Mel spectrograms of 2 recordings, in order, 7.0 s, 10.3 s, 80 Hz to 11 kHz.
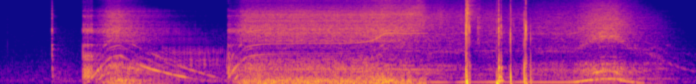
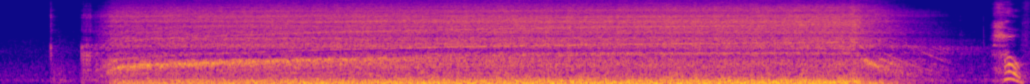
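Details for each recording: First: Atlas 40V brushless lithium leaf blower at its slowest variable-throttle setting: low, even motor hum amid handling clicks, then a smooth sweep up toward high speed. Runs cleanly; normal low-speed running. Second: Atlas 40V brushless lithium leaf blower with its variable throttle control disconnected: starts at very low RPM, then the motor whine climbs slowly and steadily on its own over the airy blower rush. Uncommanded motor speed creep.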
